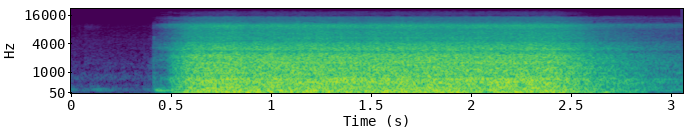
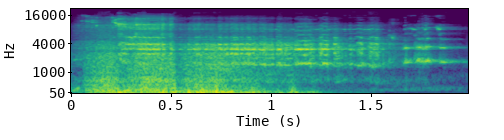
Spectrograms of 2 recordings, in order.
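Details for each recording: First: 2006 Corsa C 1.2 interior blower fan, previously noisy and working only on speed 4, after cleaning and lubricating the motor: spins up to a steady even rush with no squeal or grinding, significantly better; normal blower run. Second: 2006 Vauxhall Corsa C 1.2 heater blower, only working on speed 4 and noisy, run off a 12 V battery: shrill squeal over a rumbly, stiff spin then fading stop, from a dry motor bearing.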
